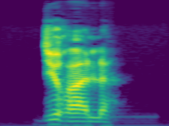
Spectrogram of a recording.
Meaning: dural
- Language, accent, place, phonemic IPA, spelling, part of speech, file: French, France, Lyon, /dy.ʁal/, dural, adjective, LL-Q150 (fra)-dural.wav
